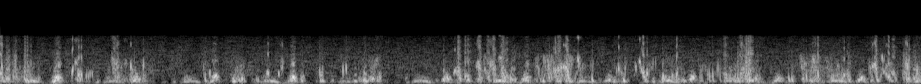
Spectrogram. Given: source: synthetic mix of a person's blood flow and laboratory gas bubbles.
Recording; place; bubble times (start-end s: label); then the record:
Doppler ultrasound of blood flow; precordium
0.00-0.42 s: bubbles
0.69-0.96 s: bubbles
1.07-1.55 s: bubbles
2.01-2.14 s: bubbles
2.29-2.47 s: bubbles
2.55-2.72 s: bubbles
2.75-2.85 s: bubbles
2.99-3.07 s: bubbles
3.16-3.29 s: bubbles
3.41-3.50 s: bubbles
3.53-3.83 s: bubbles
4.41-4.48 s: bubbles
4.52-5.19 s: bubbles
5.33-5.98 s: bubbles
6.12-6.88 s: bubbles
6.97-7.65 s: bubbles
7.87-8.52 s: bubbles
8.67-9.22 s: bubbles
From the record:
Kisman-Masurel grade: 342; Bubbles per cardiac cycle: rolling drumbeat, 9 or more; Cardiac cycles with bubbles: 100%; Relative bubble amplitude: moderate (0.250 to 0.450); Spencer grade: 3 (all of the cardiac periods contain showers or single bubble signals, but not dominating or overriding the cardiac motion signals); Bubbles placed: only in the low amplitude regions of the cardiac cycle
